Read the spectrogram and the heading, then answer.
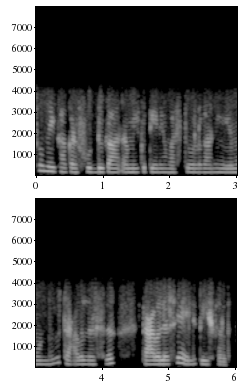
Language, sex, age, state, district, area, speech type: Telugu, female, 18-30, Telangana, Hyderabad, urban, conversation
